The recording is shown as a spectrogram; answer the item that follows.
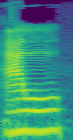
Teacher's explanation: So when we say al, there's no burst of air at the end, and it's between stoppage and continuation, not completely stops and not carrying on too long · although the tip of the tongue is touching the front upper hard palate, it's really the entire front of the tongue, and there's pressure on the left hand side as well. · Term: lam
